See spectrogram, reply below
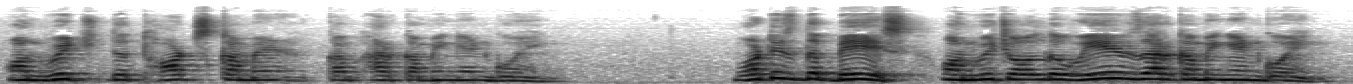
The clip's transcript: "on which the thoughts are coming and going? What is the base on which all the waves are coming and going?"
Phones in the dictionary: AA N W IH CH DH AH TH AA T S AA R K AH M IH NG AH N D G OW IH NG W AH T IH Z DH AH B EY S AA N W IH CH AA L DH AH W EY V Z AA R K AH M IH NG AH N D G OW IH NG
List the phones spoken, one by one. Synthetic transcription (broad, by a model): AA N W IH CH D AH T AA T S AA R K AH M IH NG AH N D G OW IH NG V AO T IH Z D AH B EY S AA N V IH CH AA L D AH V EY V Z AA R K AH M IH NG AH N D G OW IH NG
